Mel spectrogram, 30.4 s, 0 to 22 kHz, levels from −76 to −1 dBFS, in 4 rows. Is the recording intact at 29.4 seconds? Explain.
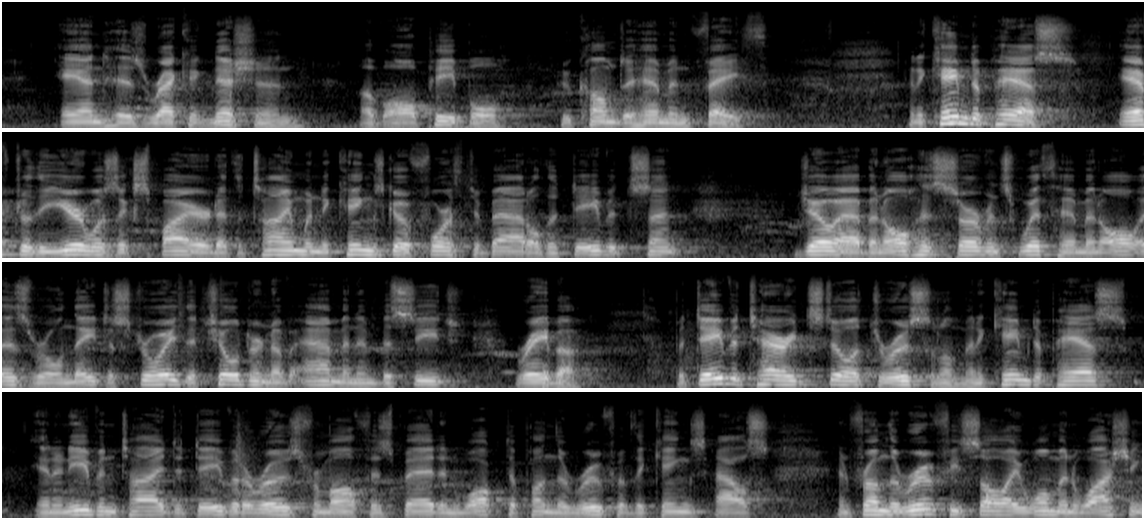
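No. At 29.40 s there is a very brief burst of lost LE Audio frames, a gap of about 7.5 ms that fits a single LC3 frame going missing over the Bluetooth link. The decoder concealed it by reusing the previous spectrum with randomised signs, so the sound is a tiny noisy smear rather than a hole. That distinguishes it from a plain dropout, which would leave a moment of silence, and from a click, which is a sharp transient.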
